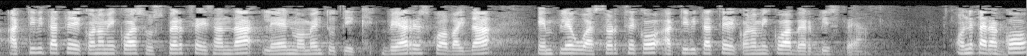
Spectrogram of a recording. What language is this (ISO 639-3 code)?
eus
